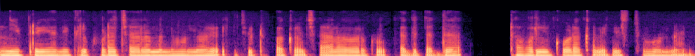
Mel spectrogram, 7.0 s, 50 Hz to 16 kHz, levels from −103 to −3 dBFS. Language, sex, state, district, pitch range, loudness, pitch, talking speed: Telugu, male, Andhra Pradesh, Srikakulam, 115-120 Hz, -17 LUFS, 115 Hz, 130 wpm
